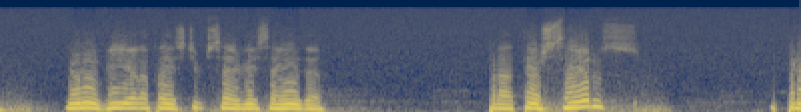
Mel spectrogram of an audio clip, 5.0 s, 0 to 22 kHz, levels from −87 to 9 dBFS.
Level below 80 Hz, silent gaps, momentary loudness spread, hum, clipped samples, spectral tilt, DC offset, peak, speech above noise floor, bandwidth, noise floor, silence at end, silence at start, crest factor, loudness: -28 dBFS; none; 17 LU; none; 0.2%; -8 dB/octave; under 0.1%; 0 dBFS; 34 dB; 15.5 kHz; -40 dBFS; 0 s; 0 s; 8 dB; -8 LUFS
